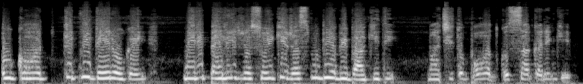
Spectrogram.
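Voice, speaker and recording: A woman's voice: sits high, fairly even intonation, moderate pace, darkish tone, far from the mic, a little hiss or hum, lightly acted. A woman voicing a timid, anxious young bride who pleads and stammers. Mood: worried.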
